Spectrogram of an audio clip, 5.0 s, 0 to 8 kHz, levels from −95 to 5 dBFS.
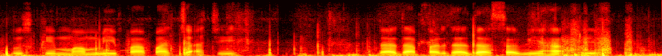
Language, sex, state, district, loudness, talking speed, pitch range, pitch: Hindi, male, Bihar, Kaimur, -21 LUFS, 110 wpm, 105-125 Hz, 120 Hz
